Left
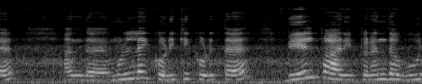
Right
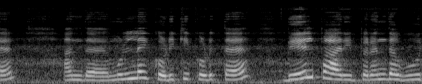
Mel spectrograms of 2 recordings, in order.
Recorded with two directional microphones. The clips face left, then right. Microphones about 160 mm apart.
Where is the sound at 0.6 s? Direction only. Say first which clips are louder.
Right 5 dB; 45° right (ahead or behind).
